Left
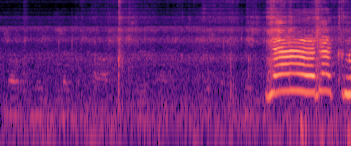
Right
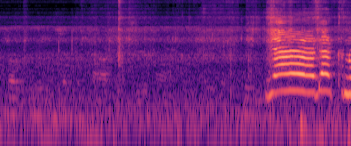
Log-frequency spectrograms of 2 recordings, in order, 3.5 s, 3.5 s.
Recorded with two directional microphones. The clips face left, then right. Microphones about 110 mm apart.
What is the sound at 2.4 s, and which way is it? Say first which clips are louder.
Speech: left 4 dB; 50° left (ahead or behind).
